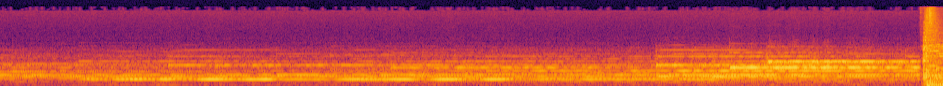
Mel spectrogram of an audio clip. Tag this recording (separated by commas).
Music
